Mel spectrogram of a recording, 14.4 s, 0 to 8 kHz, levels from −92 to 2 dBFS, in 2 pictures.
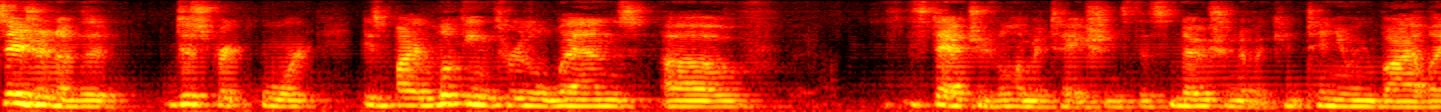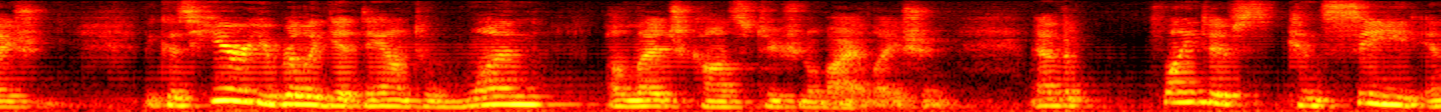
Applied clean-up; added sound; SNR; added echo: neural separator model SepFormer DNS4.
